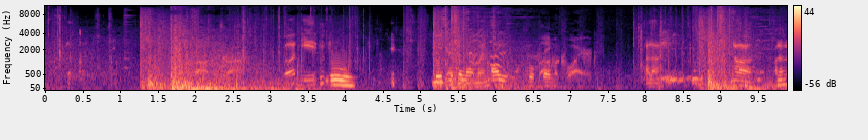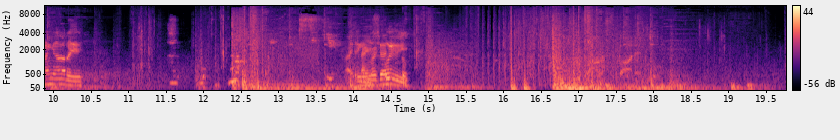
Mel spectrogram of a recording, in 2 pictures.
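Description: Sniper rifle shots crack loudly, one after another.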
